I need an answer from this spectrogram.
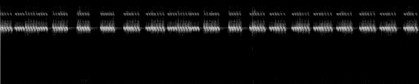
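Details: Two crickets heard close, rubbing out rapid high chirps, each short pulse a shrill buzzy note with a faint higher overtone, spaced about a quarter second apart in a steady beat, background silent.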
